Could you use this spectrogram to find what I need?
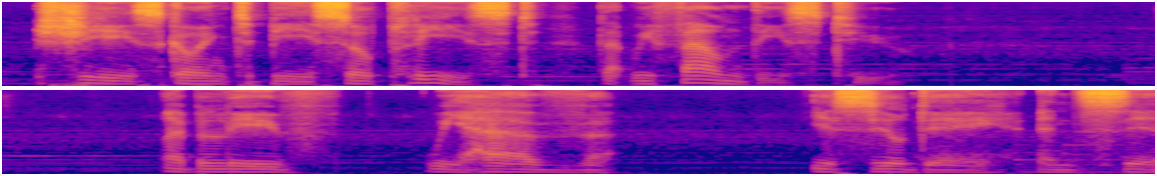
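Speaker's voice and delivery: low, covert, conspiring, secretive tone. Overheard figures discussing the two they found, in a hushed tone. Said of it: "you hear in a very like hushed tone".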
